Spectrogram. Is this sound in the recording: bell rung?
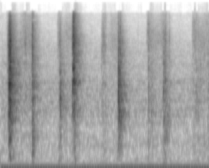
no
